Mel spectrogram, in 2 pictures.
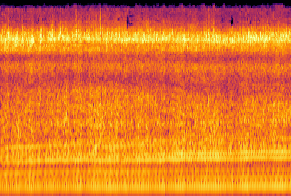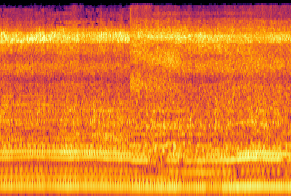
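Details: Line trimmer with Arnetoli F-ONE head, forced line breakage against plastic: loud high two-stroke scream climbing as the line shortens and unloads the head, then shifting when line breaks off; over-revving from shortened line.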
